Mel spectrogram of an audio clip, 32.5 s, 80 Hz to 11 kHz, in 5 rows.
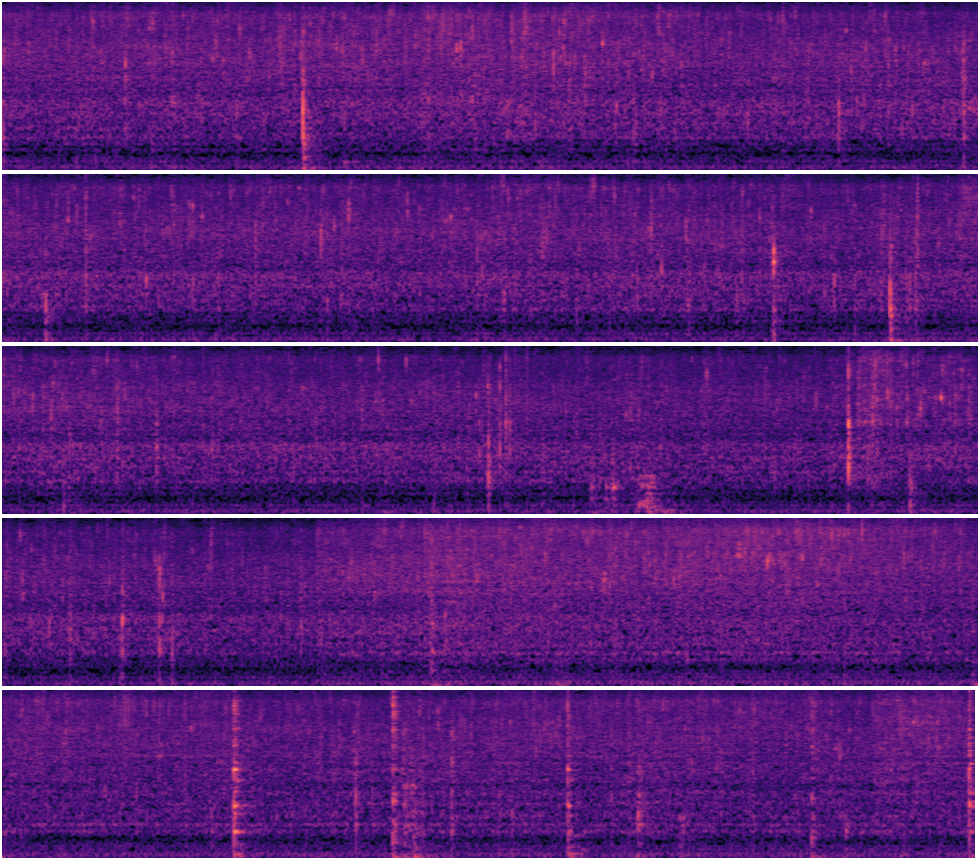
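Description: Pieces of dried cutlassfish deep-frying in hot oil, about 180 °C, in a wok: a steady crackling sizzle, with a few sharp clicks scattered through. The fish is still cooking, not yet done.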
